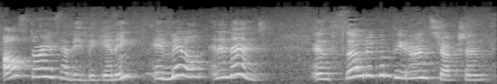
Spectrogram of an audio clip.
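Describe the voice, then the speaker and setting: A woman reading a children's picture book aloud with an expressive, deliberate storytelling delivery in an indoor room. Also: high-pitched. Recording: roomy, dull home recording with noise.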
